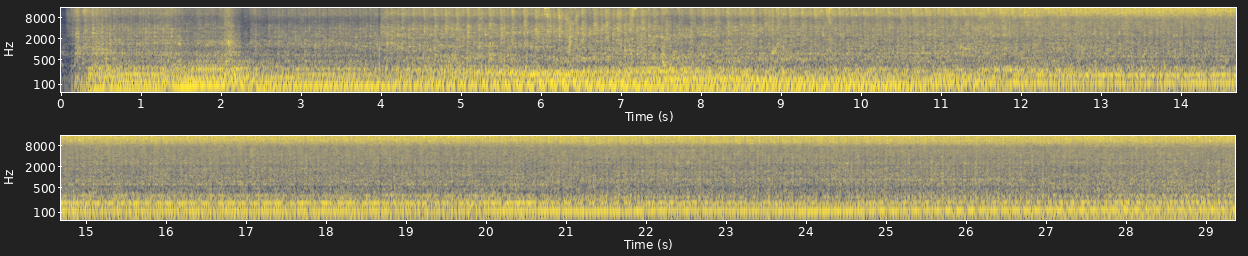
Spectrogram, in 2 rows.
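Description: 1977 Mercury Marquis V8 with dual exhaust starting after sitting unused for a while: it catches almost at once, revs up briefly in the first couple of seconds, then settles into a steady idle.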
